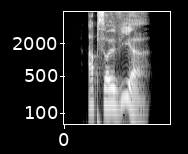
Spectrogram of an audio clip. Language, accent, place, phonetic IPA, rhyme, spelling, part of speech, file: German, Germany, Berlin, [apzɔlˈviːɐ̯], -iːɐ̯, absolvier, verb, De-absolvier.ogg
- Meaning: 1. singular imperative of absolvieren 2. first-person singular present of absolvieren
